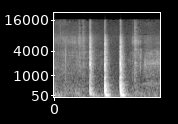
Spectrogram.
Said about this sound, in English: One of the ghosts here is that of a phantom bellboy who knocks on doors,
